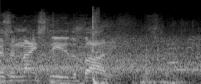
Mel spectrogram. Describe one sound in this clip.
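A kick lands with a heavy smack.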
